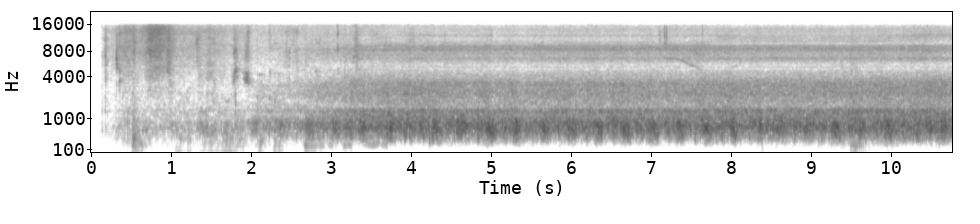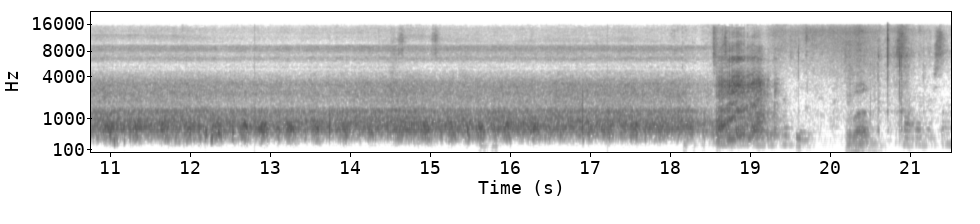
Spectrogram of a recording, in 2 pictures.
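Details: First fetal heartbeat heard on Doppler: rapid whooshing at roughly 170–180 beats a minute, a normal fetal rate.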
